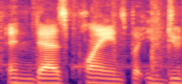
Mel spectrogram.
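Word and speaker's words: Des Plaines: then if you go over towards Chicago there's Des Plains you pronounce the s in Des Plains but you do not in Des Moines anyway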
